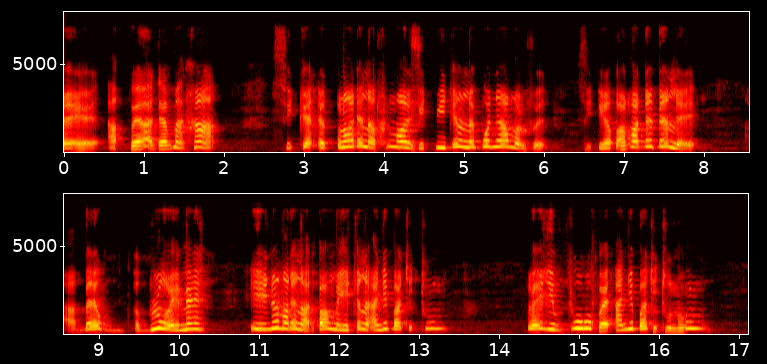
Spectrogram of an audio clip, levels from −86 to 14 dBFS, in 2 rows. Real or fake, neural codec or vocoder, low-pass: fake; autoencoder, 22.05 kHz, a latent of 192 numbers a frame, VITS, trained on one speaker; 7.2 kHz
